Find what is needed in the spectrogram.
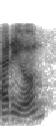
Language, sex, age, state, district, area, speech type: Sanskrit, male, 30-45, Karnataka, Vijayapura, urban, conversation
